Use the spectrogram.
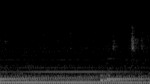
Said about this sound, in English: That rain is just.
